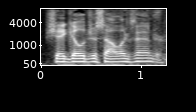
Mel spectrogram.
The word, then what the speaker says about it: Shai Gilgeous-Alexander: How'd you say his name? – Shai Gilgeous-Alexander. – Nice. Nice to hear an update anchor here at CBS Sports Radio say his name correctly.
